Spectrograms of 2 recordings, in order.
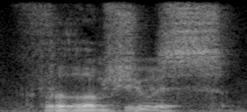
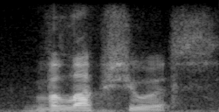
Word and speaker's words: voluptuous: think I mispronounced it I think it's pronounced with a V just a moment voluptuous yes that's what I meant to say I stud voluptuous I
